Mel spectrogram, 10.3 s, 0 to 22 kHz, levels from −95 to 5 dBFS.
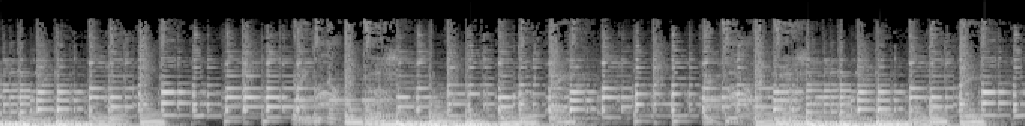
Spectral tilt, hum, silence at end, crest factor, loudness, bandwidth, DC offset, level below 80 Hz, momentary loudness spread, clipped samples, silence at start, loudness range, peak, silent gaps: -6 dB/octave; none; 0 s; 12 dB; -14 LUFS; 11.5 kHz; under 0.1%; -16 dBFS; 8 LU; under 0.1%; 0 s; 2 LU; 0 dBFS; none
